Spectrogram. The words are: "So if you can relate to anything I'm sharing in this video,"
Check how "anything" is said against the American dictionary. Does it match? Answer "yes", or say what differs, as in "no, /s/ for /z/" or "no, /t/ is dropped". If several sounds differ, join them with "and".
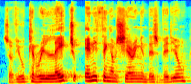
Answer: yes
